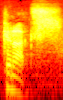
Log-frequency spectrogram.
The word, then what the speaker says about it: Canucks: I'm going to totally mispronounce this. Canucks? Canucks? Is that right? – Canucks.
